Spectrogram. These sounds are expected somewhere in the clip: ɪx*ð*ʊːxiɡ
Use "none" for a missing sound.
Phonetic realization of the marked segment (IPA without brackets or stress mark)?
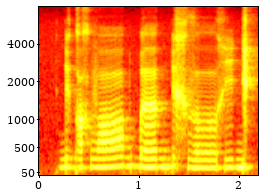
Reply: ð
